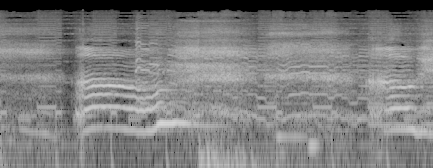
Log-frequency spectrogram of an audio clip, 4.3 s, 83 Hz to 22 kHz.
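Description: Late-1980s Chicago house music with a woman's drawn-out, gliding vocal sighs and moans over a sparse synth line. The music briefly dips just before the longest moan, about a second in.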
